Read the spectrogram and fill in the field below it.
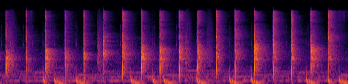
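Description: hand clapping

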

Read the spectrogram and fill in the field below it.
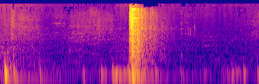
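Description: door being answered

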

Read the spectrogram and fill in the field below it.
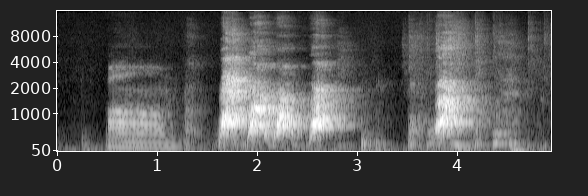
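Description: dog barking

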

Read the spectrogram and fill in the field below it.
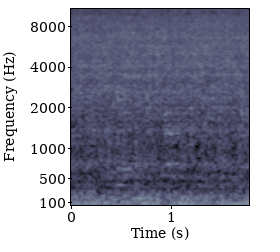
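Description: chicken frying

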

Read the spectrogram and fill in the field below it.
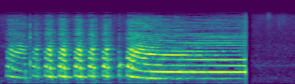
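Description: air horn blast

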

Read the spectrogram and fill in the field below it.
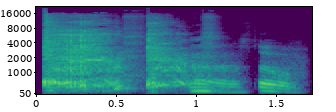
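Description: cough and throat clearing

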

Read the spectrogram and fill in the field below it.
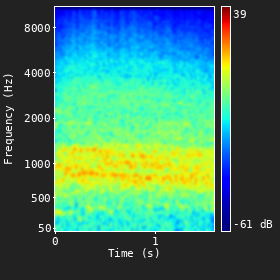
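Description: audience applause and cheering

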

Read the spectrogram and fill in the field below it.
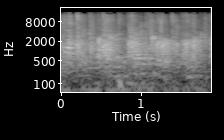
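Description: audience applause

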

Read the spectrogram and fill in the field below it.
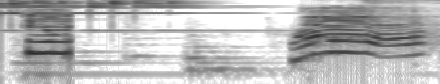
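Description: small bell jingling

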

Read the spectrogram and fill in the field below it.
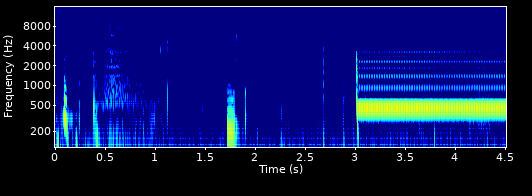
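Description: phone call ringing tone

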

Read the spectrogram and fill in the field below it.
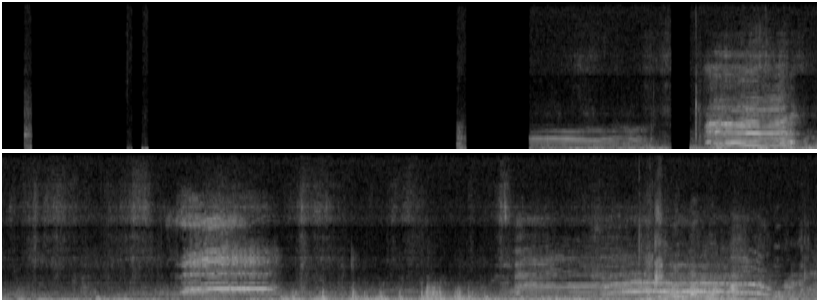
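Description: sheep bleating

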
